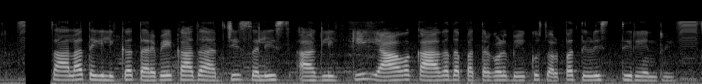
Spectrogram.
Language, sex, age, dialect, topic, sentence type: Kannada, female, 18-24, Northeastern, banking, question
